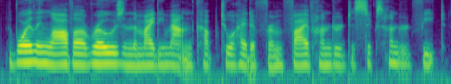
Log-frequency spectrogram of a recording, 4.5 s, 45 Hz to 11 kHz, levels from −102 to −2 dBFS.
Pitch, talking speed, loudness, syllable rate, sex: 165 Hz, 265 wpm, -19 LUFS, 6.0 syllables/s, female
